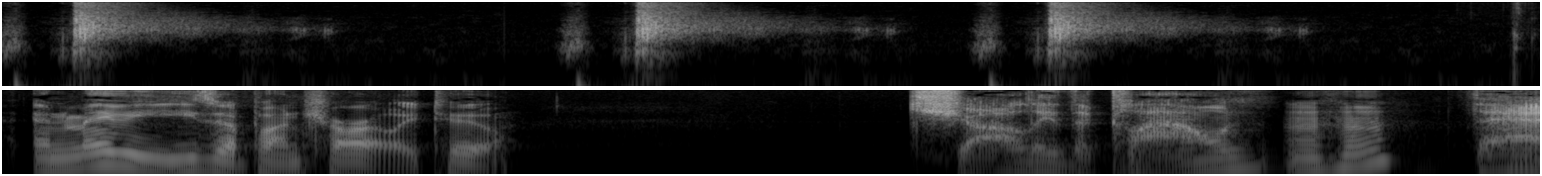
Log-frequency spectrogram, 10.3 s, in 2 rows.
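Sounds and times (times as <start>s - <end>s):
whip cracks: 0.0s - 1.0s, 1.8s - 4.3s
speech: 5.2s - 6.9s, 8.3s - 10.2s.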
